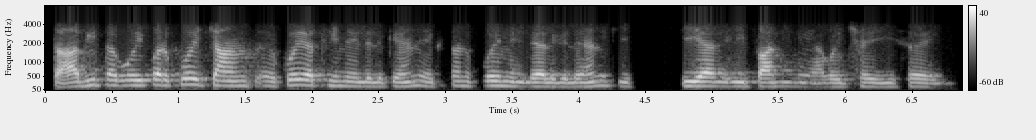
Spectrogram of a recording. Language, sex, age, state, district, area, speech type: Maithili, male, 18-30, Bihar, Samastipur, rural, conversation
